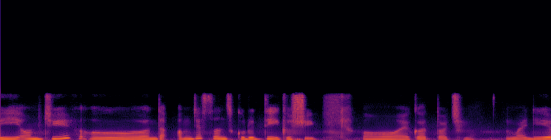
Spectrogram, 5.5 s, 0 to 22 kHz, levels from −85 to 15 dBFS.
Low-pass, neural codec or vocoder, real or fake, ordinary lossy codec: 7.2 kHz; codec, 24 kHz, 0.9 kbps, WavTokenizer, large speech release; fake; none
